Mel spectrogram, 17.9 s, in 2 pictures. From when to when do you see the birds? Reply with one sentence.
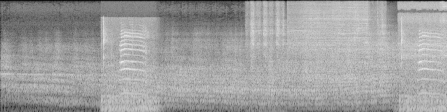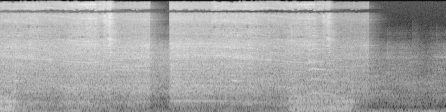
The birds can't be heard in this clip.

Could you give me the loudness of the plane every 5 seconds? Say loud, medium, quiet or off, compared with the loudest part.
loud, loud, medium, quiet.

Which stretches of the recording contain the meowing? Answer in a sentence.
The meowing can be heard from 2.0 to 3.2 s, from 8.0 to 9.2 s and from 14.7 to 16.0 s.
